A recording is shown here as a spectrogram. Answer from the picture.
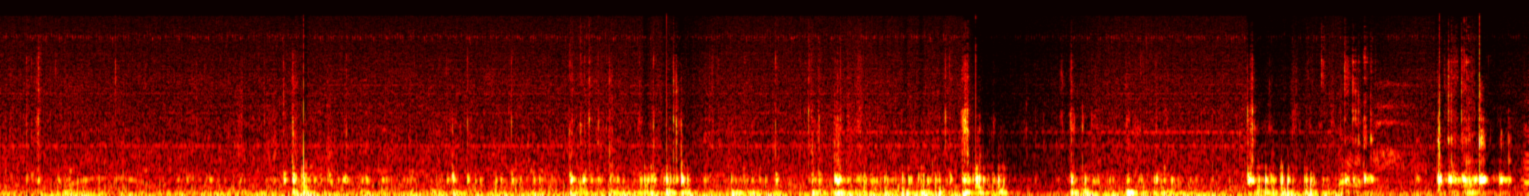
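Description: A craft knife cutting around the seam of a cardboard tube: a continuous rough scraping and rubbing, with a few sharp knocks and a quieter stretch a little past the middle.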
